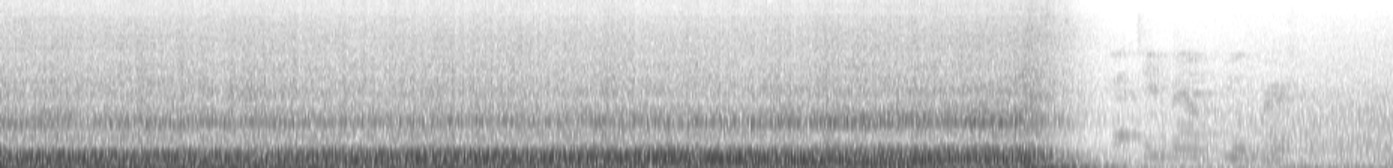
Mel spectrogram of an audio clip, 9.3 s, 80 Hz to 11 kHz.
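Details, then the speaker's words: Newly installed V8, first start before fuel has fully worked through the pump: fast, steady idle around three and a half pulses a second, a touch high, then shut off to adjust down. "adjust that down just a little bit it's going to change once we get all the fuel through the pump and everything i mean everything's fair right now"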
